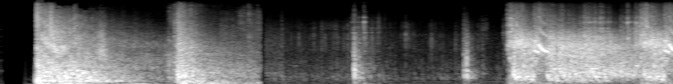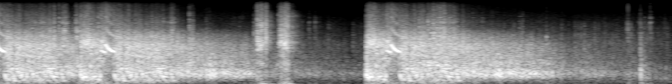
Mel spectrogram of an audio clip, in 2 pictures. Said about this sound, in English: Good shooting. Very good shooting. When you want to kill a man, you must shoot for his heart, and the Winchester is the best weapon.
